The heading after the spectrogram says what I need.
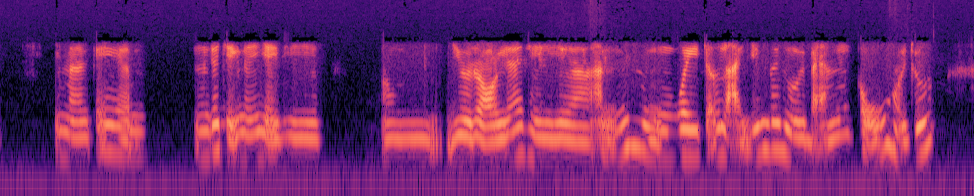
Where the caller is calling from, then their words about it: Vietnam; Mình đang gọi tới từ Bình Dương ạ.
